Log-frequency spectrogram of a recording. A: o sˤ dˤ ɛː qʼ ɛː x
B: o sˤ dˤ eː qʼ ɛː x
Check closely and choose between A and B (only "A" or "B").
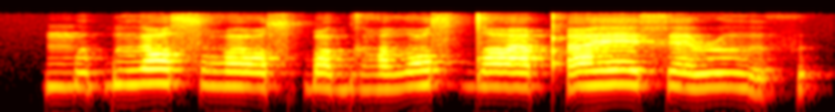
A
